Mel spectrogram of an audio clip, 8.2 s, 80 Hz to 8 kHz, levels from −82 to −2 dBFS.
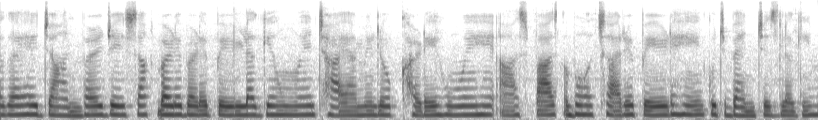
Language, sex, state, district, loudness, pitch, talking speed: Hindi, female, Maharashtra, Aurangabad, -28 LUFS, 205 Hz, 155 wpm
